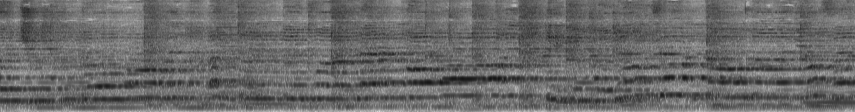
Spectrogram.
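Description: Vietnamese pop ballad: a woman singing long, held notes over a steady backing track, recorded on a phone.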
